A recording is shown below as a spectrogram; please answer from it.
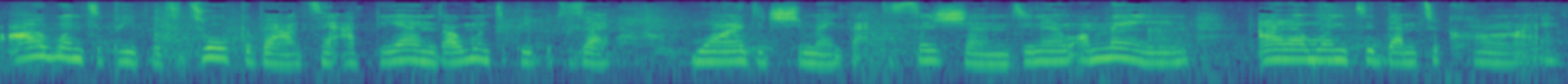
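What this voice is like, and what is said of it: Put-on British accent. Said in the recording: “British accents ... she completely switched into another accent”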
